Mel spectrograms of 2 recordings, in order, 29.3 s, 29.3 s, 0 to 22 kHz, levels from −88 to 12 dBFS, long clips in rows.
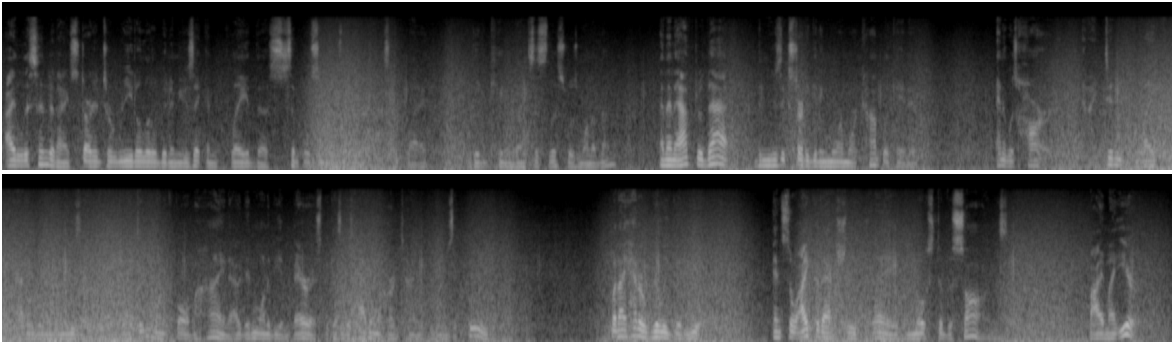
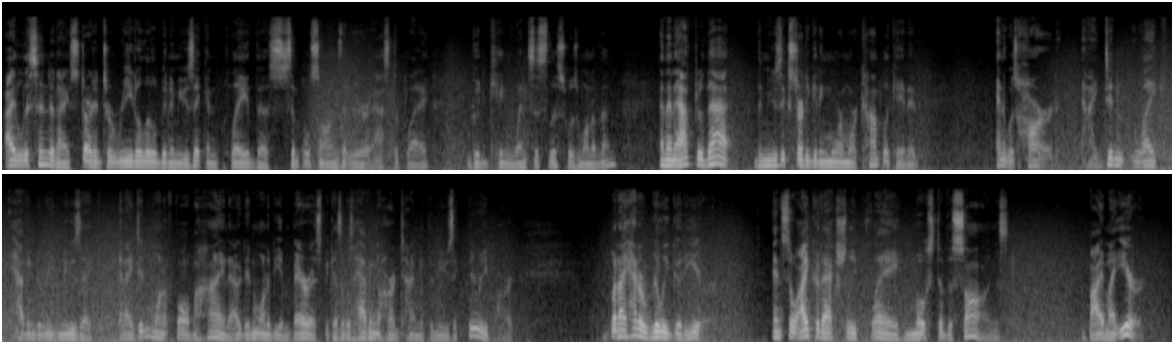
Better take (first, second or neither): second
